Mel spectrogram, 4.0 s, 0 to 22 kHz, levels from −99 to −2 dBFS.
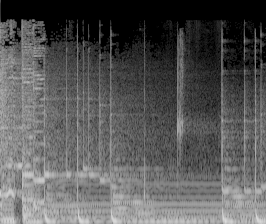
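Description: From 0.50 s to the end of the clip, a mains hum sits under the sound: a steady low tone at 60 Hz with some low harmonics above it. This is power-line interference, most likely from a ground loop or a nearby transformer coupling the 60 Hz supply into the signal path. The hum is strong, at roughly 10 dB below the wanted signal.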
